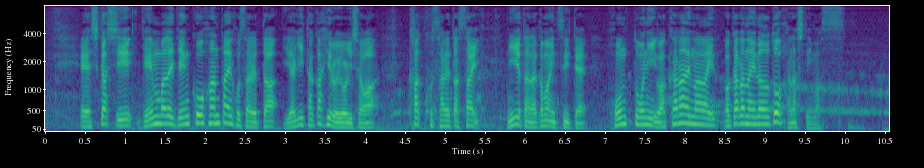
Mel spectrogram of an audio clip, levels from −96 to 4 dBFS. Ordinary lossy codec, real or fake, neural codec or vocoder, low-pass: none; fake; codec, 16 kHz, 16 kbps, FunCodec, trained on Chinese and English, 50 frames a second; none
